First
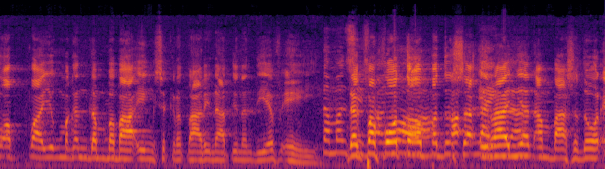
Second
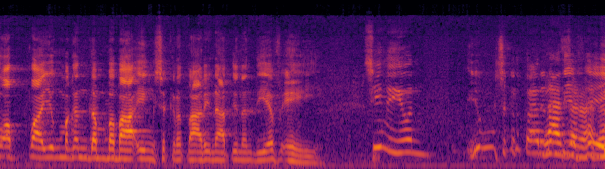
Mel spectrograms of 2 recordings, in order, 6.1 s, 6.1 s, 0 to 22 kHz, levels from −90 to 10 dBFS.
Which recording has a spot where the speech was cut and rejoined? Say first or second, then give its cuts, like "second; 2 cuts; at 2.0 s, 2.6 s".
first; 1 cut; at 3.3 s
